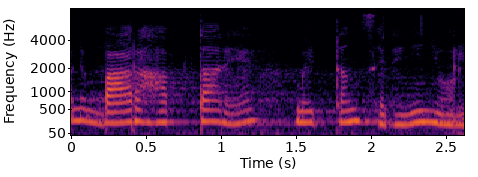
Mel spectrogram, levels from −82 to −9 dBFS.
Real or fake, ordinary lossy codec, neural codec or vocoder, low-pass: real; MP3, 48 kbps; none; 7.2 kHz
